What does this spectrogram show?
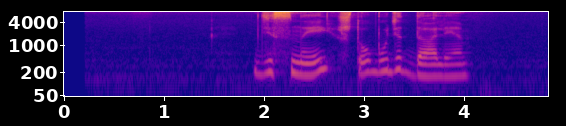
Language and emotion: Russian, neutral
